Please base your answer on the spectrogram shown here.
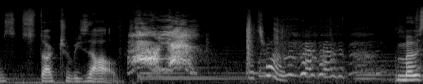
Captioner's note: child yelling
